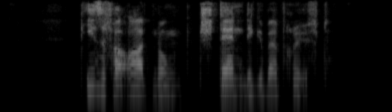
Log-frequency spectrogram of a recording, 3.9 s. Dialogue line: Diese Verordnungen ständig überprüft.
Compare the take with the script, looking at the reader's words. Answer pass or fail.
pass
